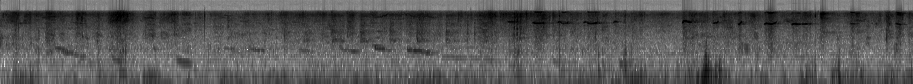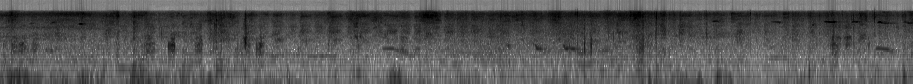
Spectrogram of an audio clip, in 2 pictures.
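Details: English Cocker and Lab puppies at play, giving short, thin whining squeaks that rise and bend, scattered through the recording over steady low rumbling and scuffling handling noise.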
